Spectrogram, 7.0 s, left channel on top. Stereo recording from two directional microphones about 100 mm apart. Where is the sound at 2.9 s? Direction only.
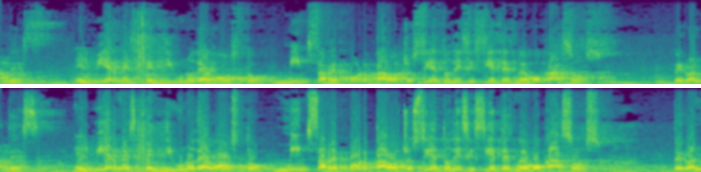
45° right (ahead or behind).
